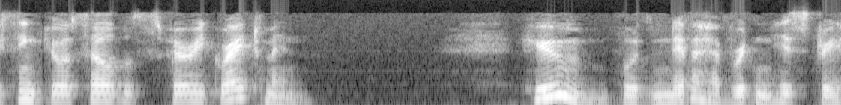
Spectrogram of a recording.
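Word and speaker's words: Home: in square brackets David Hume and John Hume, spelt H-O-M-E, whose names had the same pronunciation, Robertson, Smith, Wallace, Blair, Ferguson, Wilkie, etc.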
